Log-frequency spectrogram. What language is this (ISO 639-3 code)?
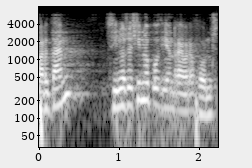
cat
